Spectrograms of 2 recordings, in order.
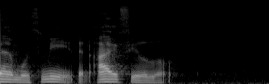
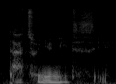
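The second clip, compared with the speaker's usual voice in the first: whisper; 10 dB quieter than usual. Real, not acted. Telling listeners they need to see him cry, whispered. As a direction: drop to an intimate whisper. Closing point dropped to whisper.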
